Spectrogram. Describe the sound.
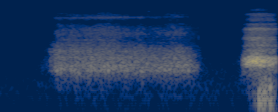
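A long, steady breath drawn in for about a second and a half during a breathing exercise, a short pause, then a strong, breathy release of air.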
